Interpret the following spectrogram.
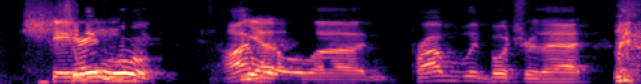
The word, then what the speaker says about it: Seun: Is it pronounced Sean? No, it's pronounced Shea Woon. Shea Woon.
